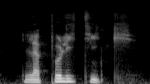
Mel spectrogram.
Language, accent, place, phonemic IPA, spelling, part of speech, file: French, France, Paris, /pɔ.li.tik/, politique, adjective / noun, Fr-politique.ogg
- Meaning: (adjective) political; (noun) 1. politics 2. policy 3. politician 4. the political world, the political sphere; politicians taken collectively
